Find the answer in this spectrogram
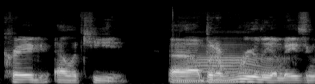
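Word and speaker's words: Craigellachie: A lot of people pronounce it Craaki. Yeah. But it's Craig and Ella have the key. Craig Ella Key.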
